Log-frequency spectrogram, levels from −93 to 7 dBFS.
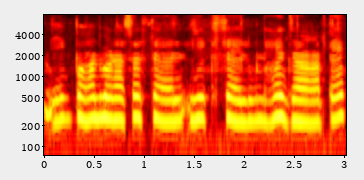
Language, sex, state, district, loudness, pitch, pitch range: Hindi, female, Himachal Pradesh, Shimla, -17 LUFS, 250 Hz, 235-260 Hz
